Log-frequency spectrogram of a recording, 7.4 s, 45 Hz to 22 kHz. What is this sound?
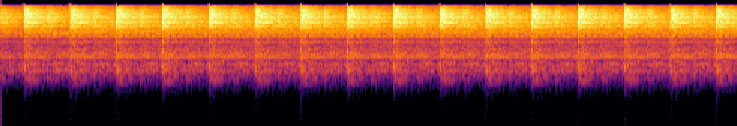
909 Ride Loop 130BPM
Sample from my latest free sample pack. Contains over 420 techno samples. Usefull for any style of electronic music: House, EDM, Techno, Trance, Electro...
YOU CAN: Use this sound or your music, videos or anywhere you want without crediting me and monetize your work.
YOU CAN'T: Sell them in any way shape or form.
